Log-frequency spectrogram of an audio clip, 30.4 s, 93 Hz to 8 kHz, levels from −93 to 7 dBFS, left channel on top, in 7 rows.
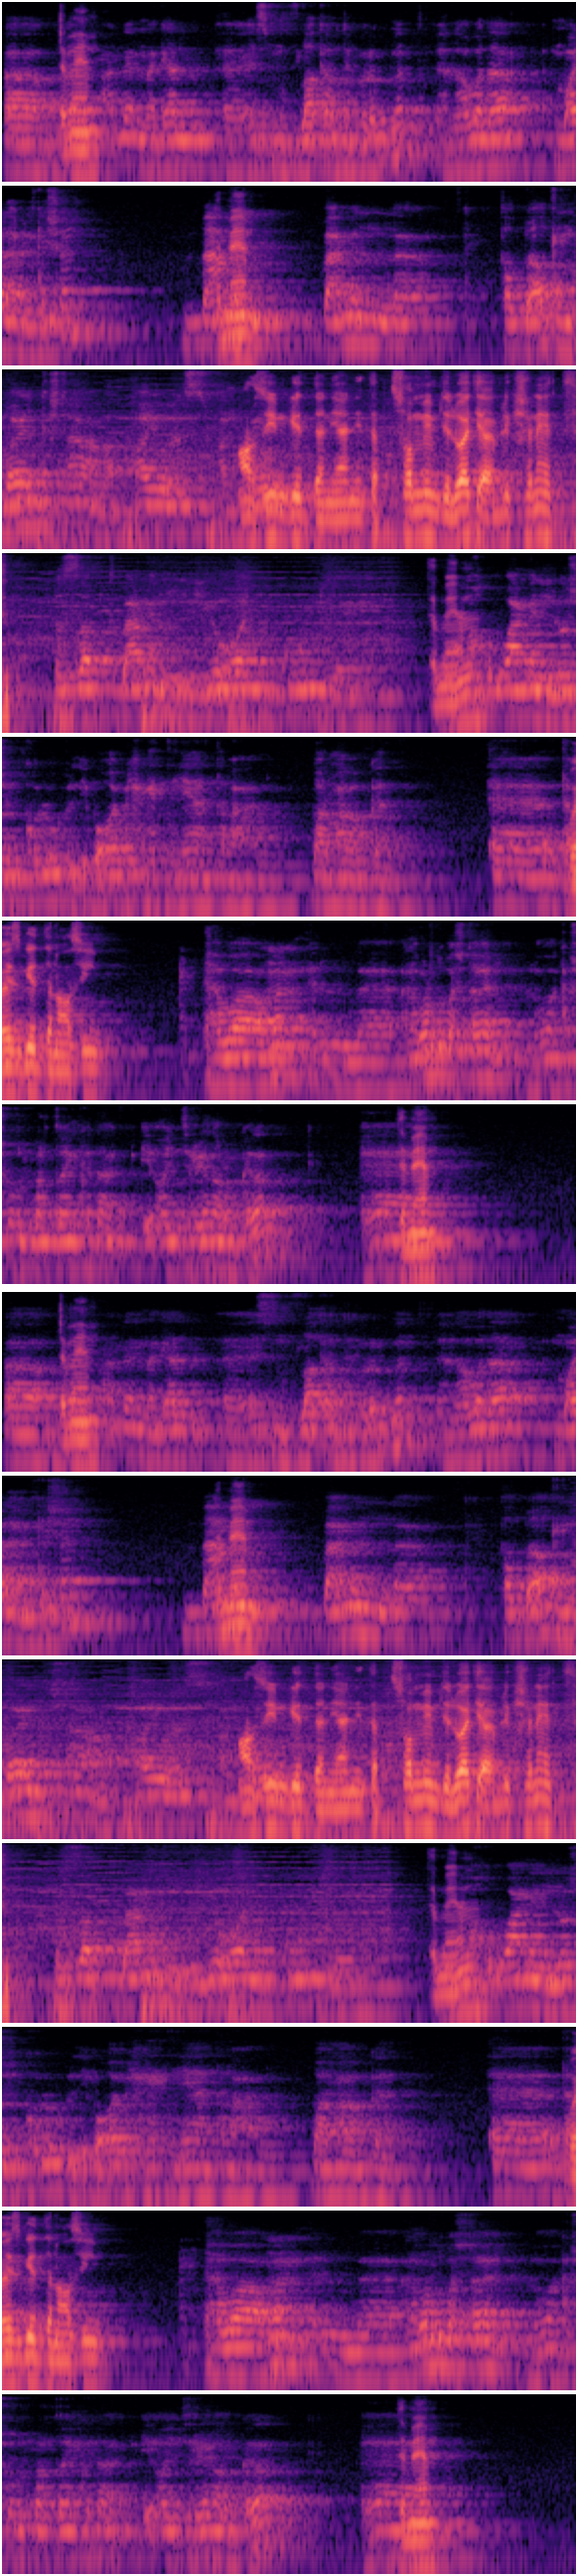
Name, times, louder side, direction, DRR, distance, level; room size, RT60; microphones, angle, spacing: voice 1, 0.0-3.9 4.2-5.0 5.7-6.3 6.8-7.6 8.1-10.7 11.1-11.2 13.4-15.8 16.3-20.3 21.0-21.9 23.0-28.1 28.7-29.3, left 1 dB, 50° left, 4 dB, 5.6 m, -33 dB
sound 1, 8.6-16.0, right 1 dB, 45° right, 5.5 m, -43 dB
voice 2, 10.5-13.1 16.2-16.6 21.6-22.5 29.0-29.3, left 1 dB, 10° left, 14 dB, 0.7 m, -23 dB
28.0 x 11.0 x 9.6 m, 1.1 s
head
